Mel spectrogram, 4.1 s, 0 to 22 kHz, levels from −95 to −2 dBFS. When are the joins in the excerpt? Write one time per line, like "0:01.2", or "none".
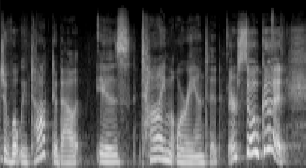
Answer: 0:01.8
0:03.0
